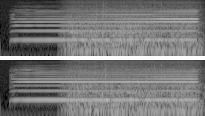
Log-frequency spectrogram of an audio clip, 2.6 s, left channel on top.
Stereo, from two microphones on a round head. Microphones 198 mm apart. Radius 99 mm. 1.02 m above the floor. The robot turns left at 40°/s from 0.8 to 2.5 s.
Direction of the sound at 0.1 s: 30° right (ahead or behind).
